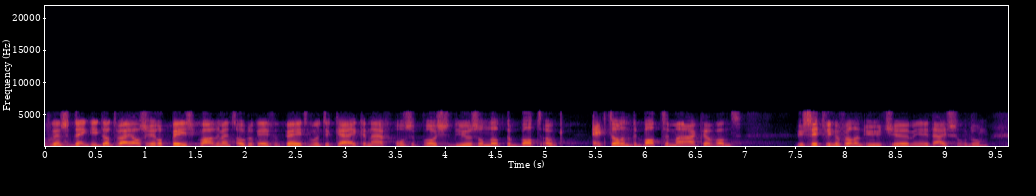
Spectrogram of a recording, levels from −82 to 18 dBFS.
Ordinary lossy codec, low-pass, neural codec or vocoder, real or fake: none; 5.4 kHz; codec, 16 kHz, 0.8 kbps, ZipCodec; fake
